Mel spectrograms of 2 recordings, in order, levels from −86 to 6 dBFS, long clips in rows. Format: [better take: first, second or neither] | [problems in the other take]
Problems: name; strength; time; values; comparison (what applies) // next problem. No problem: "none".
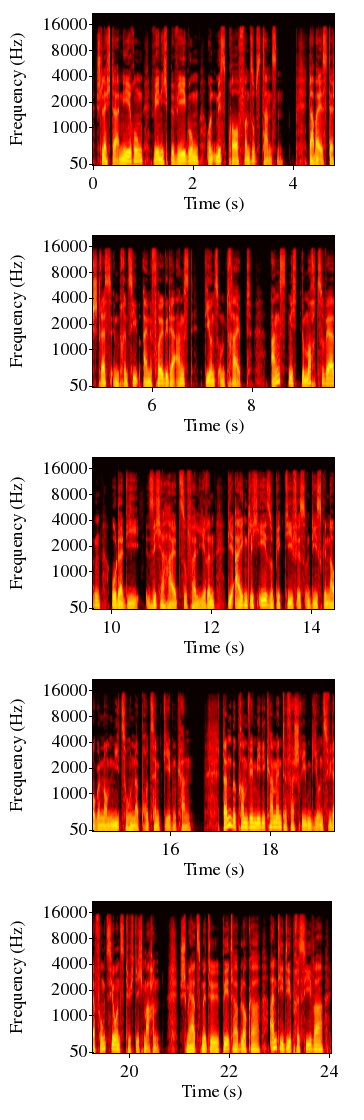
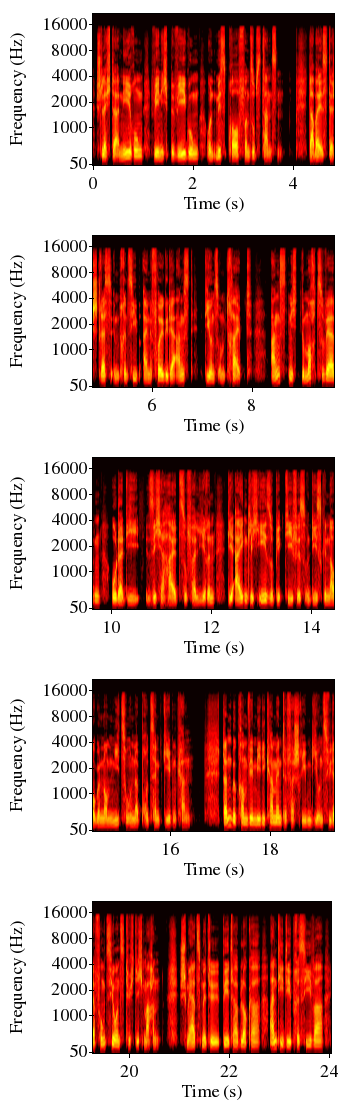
first | thin; somewhat; fading below 300 Hz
